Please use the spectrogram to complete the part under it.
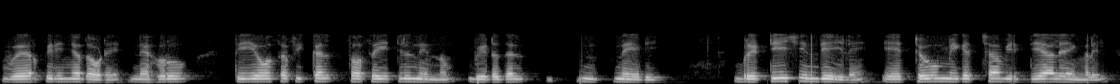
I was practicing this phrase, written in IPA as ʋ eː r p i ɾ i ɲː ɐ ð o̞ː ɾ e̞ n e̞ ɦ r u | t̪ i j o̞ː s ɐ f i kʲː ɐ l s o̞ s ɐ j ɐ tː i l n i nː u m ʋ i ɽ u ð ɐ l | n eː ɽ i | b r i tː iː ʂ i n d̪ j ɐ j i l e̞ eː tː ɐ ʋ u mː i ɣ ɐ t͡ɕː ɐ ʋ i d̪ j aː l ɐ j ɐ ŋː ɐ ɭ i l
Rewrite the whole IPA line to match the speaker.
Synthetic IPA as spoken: ʋ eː r p i ɾ i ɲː ɐ ð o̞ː ɽ e̞ n e̞ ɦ r u | t̪ i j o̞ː s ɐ f i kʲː ɐ l s o̞ s ɐ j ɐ tː i l n i nː u m ʋ i ɽ u ð ɐ l | n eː ɽ i | b r i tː iː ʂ i n d̪ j ɐ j i l e̞ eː tː ɐ ʋ u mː i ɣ ɐ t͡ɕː ɐ ʋ i d̪ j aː l ɐ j ɐ ŋː ɐ ɭ i l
